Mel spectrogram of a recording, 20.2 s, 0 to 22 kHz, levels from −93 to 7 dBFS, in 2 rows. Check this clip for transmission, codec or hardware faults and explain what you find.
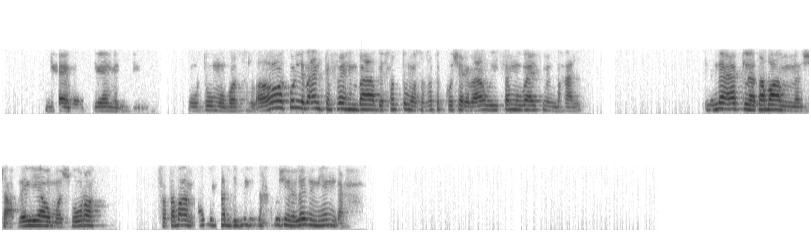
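No transmission, codec or hardware faults are present in this speech clip.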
